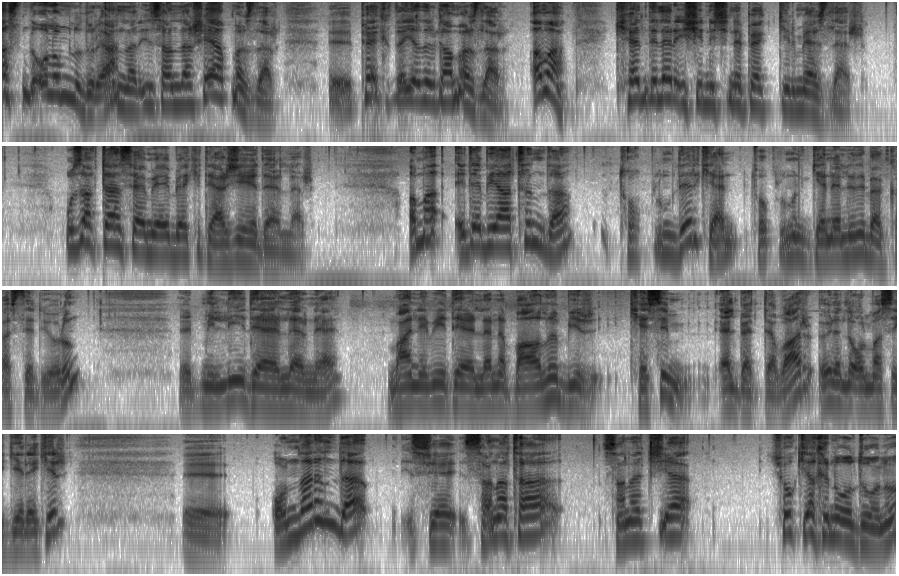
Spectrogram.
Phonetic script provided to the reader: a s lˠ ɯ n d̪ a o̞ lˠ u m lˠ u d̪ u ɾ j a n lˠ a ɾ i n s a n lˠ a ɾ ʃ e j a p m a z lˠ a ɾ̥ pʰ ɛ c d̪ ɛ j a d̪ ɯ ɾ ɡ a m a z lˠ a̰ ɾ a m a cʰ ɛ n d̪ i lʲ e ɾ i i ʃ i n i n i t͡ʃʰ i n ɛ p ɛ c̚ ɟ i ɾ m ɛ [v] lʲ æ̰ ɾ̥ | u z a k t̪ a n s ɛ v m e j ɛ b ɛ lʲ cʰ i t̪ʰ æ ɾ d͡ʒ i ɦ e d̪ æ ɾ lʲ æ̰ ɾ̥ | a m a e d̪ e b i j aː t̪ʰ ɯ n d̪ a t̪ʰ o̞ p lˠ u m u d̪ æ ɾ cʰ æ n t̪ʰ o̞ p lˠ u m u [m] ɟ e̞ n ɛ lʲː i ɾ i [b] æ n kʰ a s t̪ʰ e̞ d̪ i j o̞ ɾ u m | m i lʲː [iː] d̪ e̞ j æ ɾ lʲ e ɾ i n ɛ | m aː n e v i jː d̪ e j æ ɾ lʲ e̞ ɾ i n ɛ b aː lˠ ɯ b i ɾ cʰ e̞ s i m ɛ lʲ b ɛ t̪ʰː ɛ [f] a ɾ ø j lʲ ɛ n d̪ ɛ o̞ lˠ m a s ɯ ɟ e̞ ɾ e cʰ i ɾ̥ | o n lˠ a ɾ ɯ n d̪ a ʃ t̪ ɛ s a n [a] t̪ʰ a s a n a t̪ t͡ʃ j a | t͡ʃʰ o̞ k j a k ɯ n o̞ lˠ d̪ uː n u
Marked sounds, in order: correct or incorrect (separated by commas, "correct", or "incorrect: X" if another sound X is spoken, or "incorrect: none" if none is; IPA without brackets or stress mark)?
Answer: incorrect: z, incorrect: n, correct, correct, incorrect: v, correct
